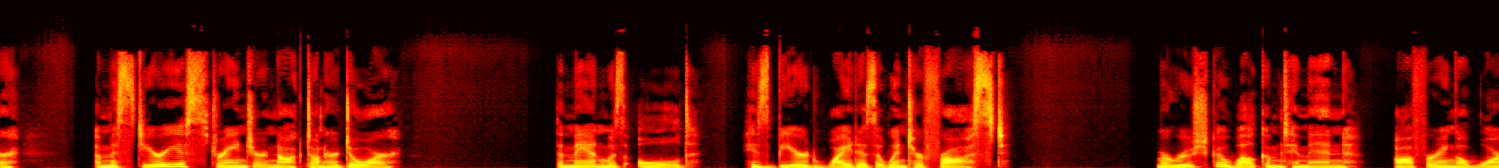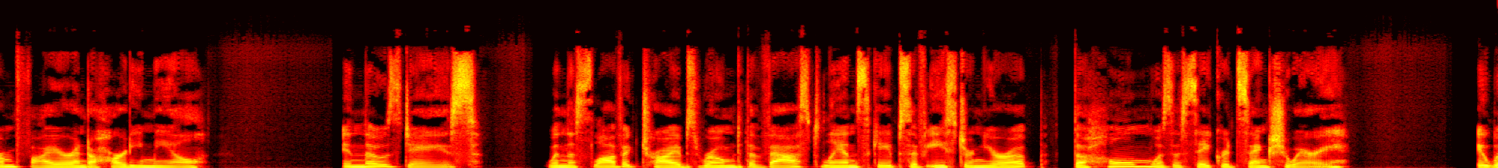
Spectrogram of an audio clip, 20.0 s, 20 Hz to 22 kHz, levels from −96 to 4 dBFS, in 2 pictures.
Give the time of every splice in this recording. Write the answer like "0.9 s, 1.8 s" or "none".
12.2 s, 17.0 s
